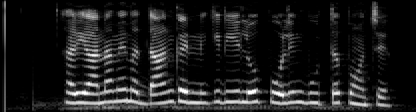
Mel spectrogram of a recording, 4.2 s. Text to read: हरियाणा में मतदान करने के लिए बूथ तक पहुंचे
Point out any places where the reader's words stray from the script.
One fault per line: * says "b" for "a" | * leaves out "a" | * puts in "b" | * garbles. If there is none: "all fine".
* puts in "लोग पोलिंग"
